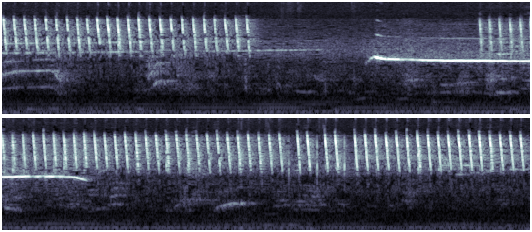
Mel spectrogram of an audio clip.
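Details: Mountain prinia brem used to draw out and excite other prinias: rapid high buzzy pulses, a pause, a clear falling whistled tone, then the fast pulsed trill resuming, with soft low notes.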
